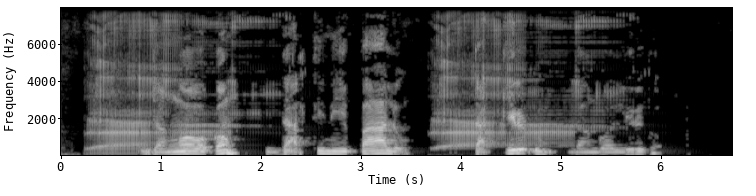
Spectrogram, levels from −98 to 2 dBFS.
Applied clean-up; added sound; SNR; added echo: classical method spectral subtraction.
